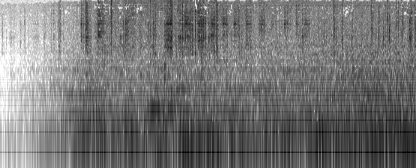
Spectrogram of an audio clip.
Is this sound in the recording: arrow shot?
no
